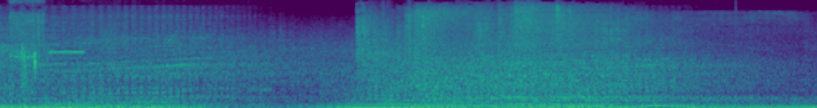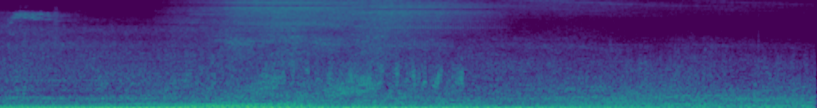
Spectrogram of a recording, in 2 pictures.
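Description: A spaceship in Elite Dangerous rumbles out of a station with a deep, steady engine roar and rising thruster whoosh, loud and sustained, after a brief dip at the start.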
